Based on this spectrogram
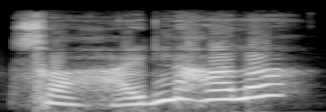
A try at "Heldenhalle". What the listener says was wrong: Helden. Remember the L, yeah?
